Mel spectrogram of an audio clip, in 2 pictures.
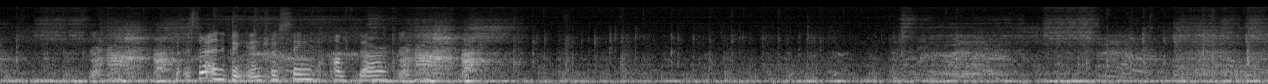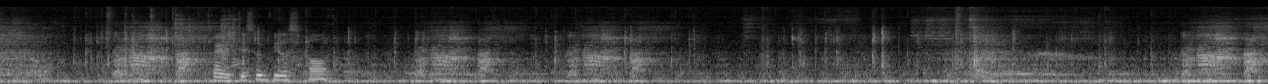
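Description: Video game gunfire and effects play from small loudspeakers.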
